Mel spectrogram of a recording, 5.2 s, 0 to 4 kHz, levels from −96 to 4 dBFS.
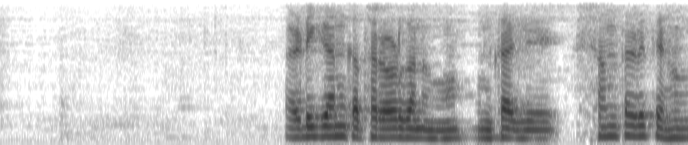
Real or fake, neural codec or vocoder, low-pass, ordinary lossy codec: real; none; 3.6 kHz; AAC, 32 kbps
